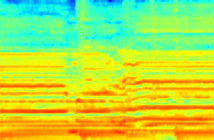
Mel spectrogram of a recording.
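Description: Live acoustic gospel band playing: acoustic guitar strumming and keyboard under long held melodic notes from an electric violin and a male singer.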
